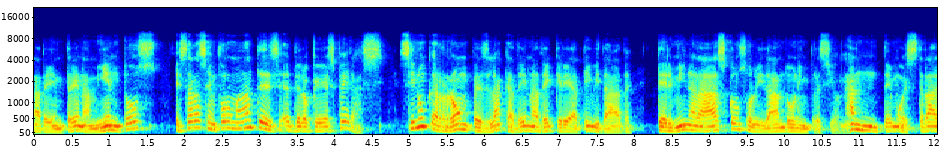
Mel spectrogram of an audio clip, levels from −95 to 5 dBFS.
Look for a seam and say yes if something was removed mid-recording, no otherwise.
yes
